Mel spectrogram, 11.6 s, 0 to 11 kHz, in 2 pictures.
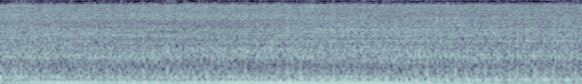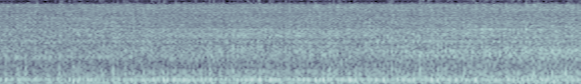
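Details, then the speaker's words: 1980 Puch Murray moped with a Tomos A35 top end, Mikuni VM18 carb and custom Estoril pipe, just after its first start at -7 degrees with the engine super cold: low two-stroke rumble with an uneven beat about three per second; untuned and still warming up. "And the engine is super cold. It's currently -7 degrees outside, so it's probably gonna take a little while to warm up."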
